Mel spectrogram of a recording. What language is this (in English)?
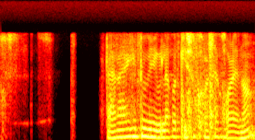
Assamese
